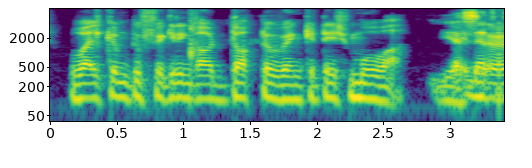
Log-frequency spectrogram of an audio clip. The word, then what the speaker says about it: Venkatesh Movva: Venkatesh Movva. Yes, That's sir. how I pronounce it?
